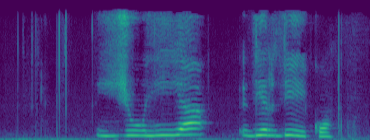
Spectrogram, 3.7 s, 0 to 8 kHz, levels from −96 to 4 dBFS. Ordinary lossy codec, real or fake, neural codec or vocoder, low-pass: AAC, 32 kbps; fake; codec, 16 kHz, 2 kbps, X-Codec, HuBERT features, trained on balanced general audio; 7.2 kHz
